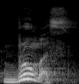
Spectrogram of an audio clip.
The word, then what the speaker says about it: brumous: ये अगर आप देखें, ब्रू में जो ऊ है उसको मैंने अंडरलाइन किया है, ब्रू। तो इसका मतलब ये हुआ कि यहाँ ऊ का साउंड ज्यादा है, ऊ पर स्ट्रेस है।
